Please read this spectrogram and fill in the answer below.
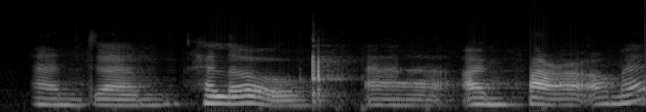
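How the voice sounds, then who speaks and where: Delivered at a very slow pace with fairly even intonation, the speech carries audible room echo. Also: woman. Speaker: climate justice lead. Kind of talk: panel discussion. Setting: video call. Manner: halting, many fillers.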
